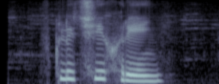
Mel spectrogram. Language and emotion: Russian, neutral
